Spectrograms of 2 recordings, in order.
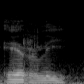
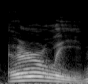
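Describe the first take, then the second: First: Early with a flat Persian r, said slowly; wrong early. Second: Early with a curled r; correct early. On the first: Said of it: "نگیم early". (early را با ر فارسی بگو) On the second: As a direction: say early with an American r. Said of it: "مثل early". (early را با آر آمریکایی بگو) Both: Shown as a demonstration.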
